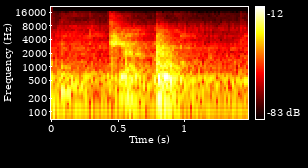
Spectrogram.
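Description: An empty Aldi Huntington Home limoncello creme brulee candle jar, its wax scraped out for use in a wax melter, is tapped twice. Each tap gives a short, bright clink that rings out in about a sixth of a second. The jar sounds hollow and empty.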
